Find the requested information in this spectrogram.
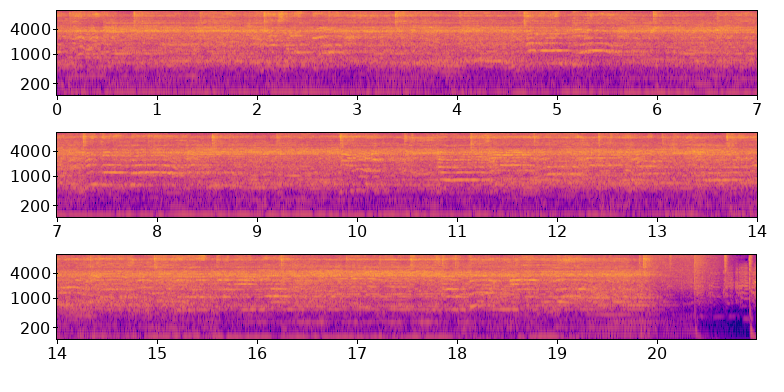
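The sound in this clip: Audience-made recording of a live rock band covering a hard-rock classic. The sound is loud and rough, with crowd noise throughout, and it cuts off abruptly near the end.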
